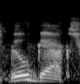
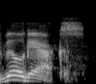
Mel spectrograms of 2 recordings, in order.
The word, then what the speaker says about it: Vilgax: his name Ben ten villains Vilgax it was Bill gacks right Vilgax his name was Vilgax I knew it was Vil something I just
